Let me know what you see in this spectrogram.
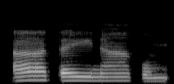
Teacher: آ ایک الف لمبا، نا بھی ایک الف لمبا، تئی جو ہے یہ یا لین ہے، اس کا وزن بھی آپ نے پڑھا کہ یہ گئی کے وزن پہ پڑھتے ہیں۔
